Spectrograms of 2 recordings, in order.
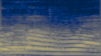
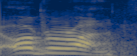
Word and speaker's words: Orberon: So anyway, Oberon.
